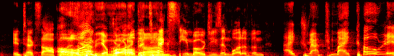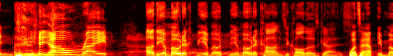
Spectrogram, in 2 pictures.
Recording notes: Recorded live at the Abrons Art Center on the Lower East Side of Manhattan— Part of the 2018 NYC Podfest.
